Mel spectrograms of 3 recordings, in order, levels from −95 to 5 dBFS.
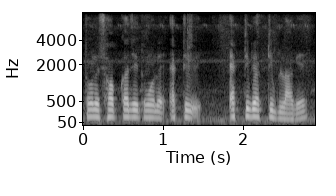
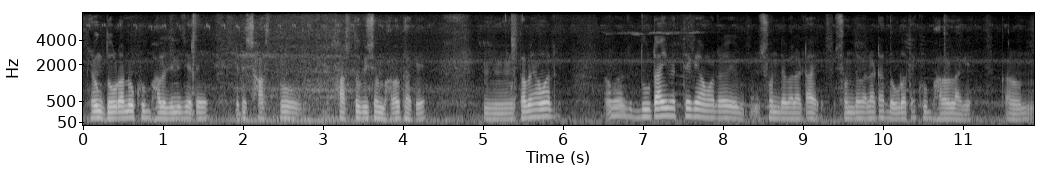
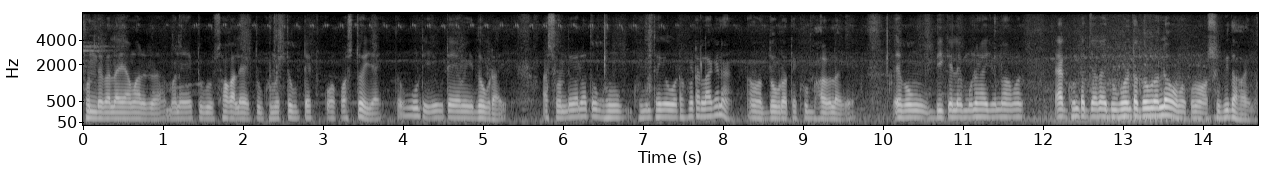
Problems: constant background noise, background conversations at intervals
